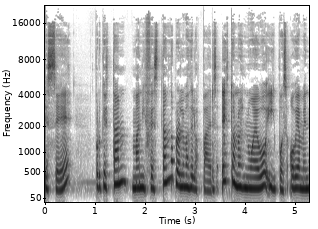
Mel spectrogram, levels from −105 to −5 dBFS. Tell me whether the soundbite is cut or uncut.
cut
